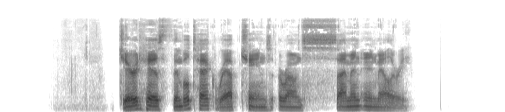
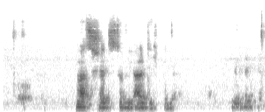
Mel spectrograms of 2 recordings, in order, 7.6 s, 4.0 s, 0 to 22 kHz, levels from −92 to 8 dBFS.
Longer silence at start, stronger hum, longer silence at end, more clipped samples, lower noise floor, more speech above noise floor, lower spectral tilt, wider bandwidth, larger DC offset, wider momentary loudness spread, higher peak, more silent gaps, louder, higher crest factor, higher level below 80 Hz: first, 1.8 s vs 0.2 s; neither; first, 1.5 s vs 0 s; neither; second, -61 dBFS vs -71 dBFS; about the same, 38 dB vs 37 dB; first, -4.5 dB/octave vs -3 dB/octave; second, 11.5 kHz vs 13 kHz; neither; second, 10 LU vs 22 LU; first, -4 dBFS vs -14 dBFS; neither; first, -22 LUFS vs -33 LUFS; about the same, 22 dB vs 22 dB; first, -58 dBFS vs -76 dBFS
